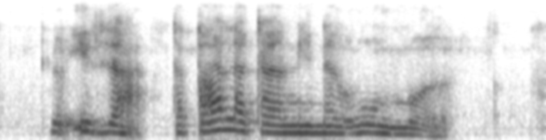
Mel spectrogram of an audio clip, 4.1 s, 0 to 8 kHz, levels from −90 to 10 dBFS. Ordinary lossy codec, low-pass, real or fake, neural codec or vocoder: Opus, 16 kbps; 7.2 kHz; fake; codec, 24 kHz, 3 kbps, HILCodec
